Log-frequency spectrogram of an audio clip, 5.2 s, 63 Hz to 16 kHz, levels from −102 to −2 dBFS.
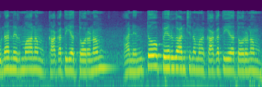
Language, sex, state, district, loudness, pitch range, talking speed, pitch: Telugu, male, Telangana, Nalgonda, -15 LUFS, 175-200 Hz, 115 wpm, 185 Hz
